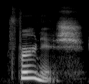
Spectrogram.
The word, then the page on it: furnish: fə́ː r niʃ; ファニッシュ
